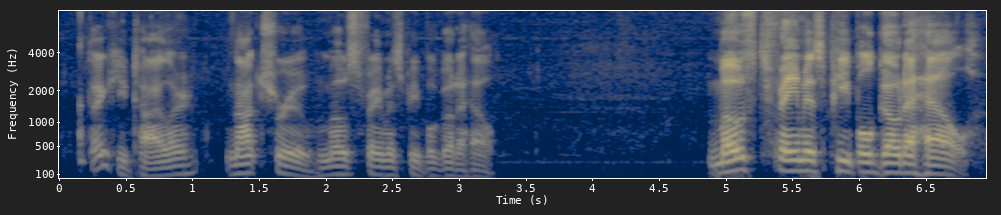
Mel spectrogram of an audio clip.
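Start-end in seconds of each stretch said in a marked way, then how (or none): 4.9-6.8 very loud, high-pitched insistent shouting. Answering a chat message, yelling. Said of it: "Sorry for yelling in your ear".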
